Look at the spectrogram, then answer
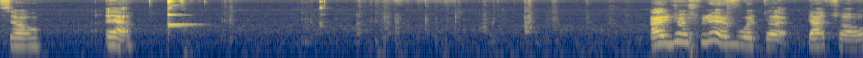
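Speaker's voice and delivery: talking with food in mouth. Speaker finishes a thought before apologizing for eating; talking with mouth full. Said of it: "Talking with food in my mouth".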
